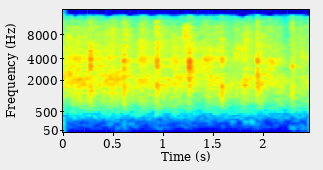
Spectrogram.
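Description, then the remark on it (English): A crowd at a book event applauds a girl for getting the event started, a steady, dense wash of many hands clapping with a few sharper individual claps standing out at irregular moments throughout. “Let's clap it up for our girl”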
